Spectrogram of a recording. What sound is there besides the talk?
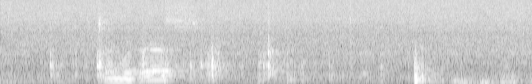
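sausages frying in a pan for gumbo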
